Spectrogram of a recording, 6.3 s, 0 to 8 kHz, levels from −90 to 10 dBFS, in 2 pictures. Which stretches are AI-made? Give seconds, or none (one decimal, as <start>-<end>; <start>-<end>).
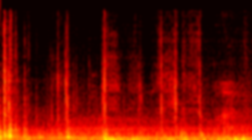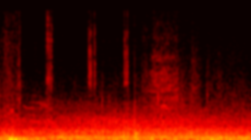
1.4-3.2; 3.6-4.9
